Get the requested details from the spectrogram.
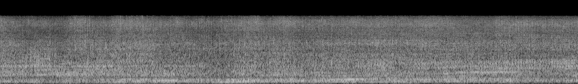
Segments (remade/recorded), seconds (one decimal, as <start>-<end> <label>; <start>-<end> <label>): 0.0-5.8 remade

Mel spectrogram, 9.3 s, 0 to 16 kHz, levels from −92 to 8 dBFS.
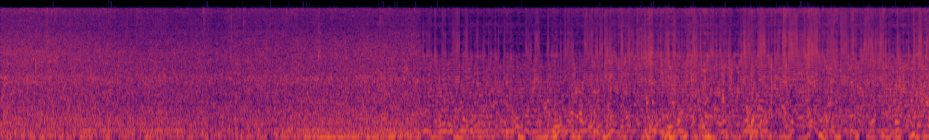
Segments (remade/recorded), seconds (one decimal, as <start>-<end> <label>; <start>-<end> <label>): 0.0-4.2 recorded; 4.2-9.3 remade

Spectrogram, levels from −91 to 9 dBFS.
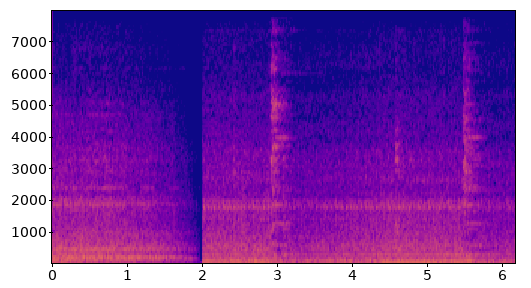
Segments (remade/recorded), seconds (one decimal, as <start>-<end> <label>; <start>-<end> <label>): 0.0-6.2 recorded

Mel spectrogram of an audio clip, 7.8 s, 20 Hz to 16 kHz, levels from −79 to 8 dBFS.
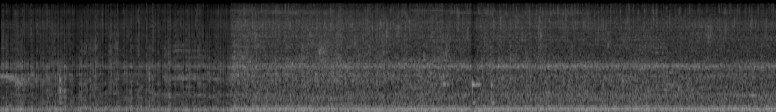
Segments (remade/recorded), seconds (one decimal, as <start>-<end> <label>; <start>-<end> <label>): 0.0-2.3 remade; 2.3-7.8 recorded

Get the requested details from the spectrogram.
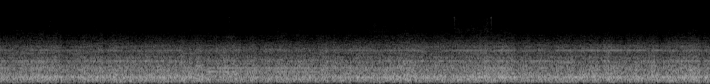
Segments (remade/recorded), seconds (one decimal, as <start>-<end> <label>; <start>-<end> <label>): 0.0-7.1 recorded

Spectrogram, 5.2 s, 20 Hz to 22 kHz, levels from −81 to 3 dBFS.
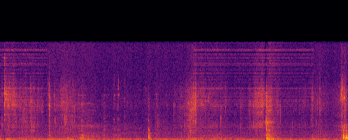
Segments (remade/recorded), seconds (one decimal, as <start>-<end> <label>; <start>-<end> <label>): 0.0-0.7 remade; 0.7-2.9 recorded; 2.9-4.7 remade; 4.7-5.2 recorded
